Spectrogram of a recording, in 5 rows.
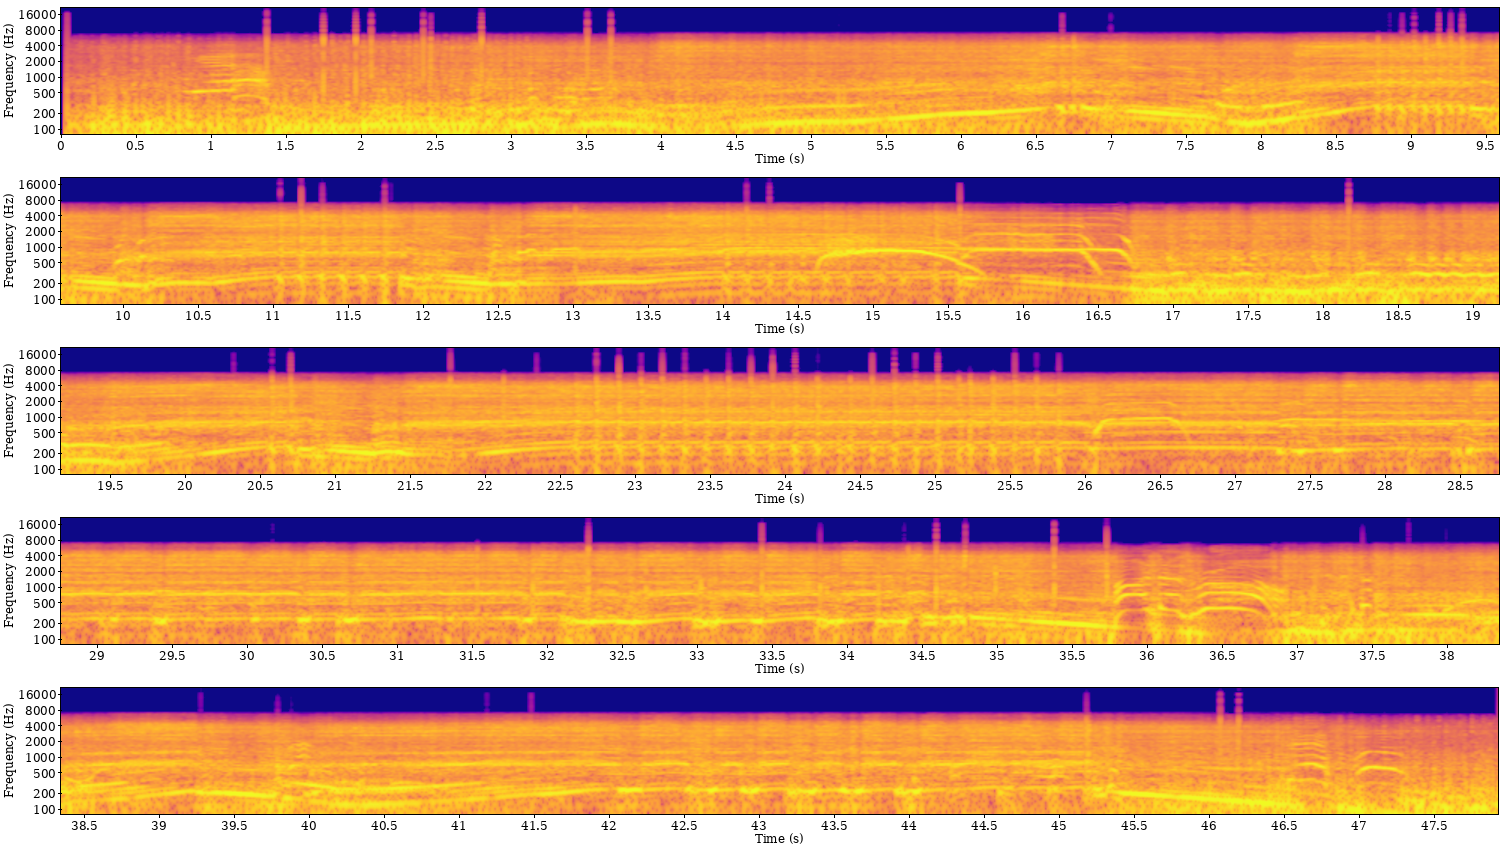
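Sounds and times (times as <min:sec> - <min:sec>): car engine revving hard: 0:01.4 - 0:47.9
tyres spinning: 0:01.7 - 0:36.3.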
